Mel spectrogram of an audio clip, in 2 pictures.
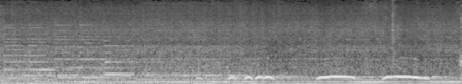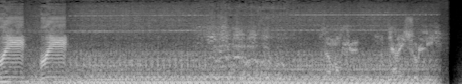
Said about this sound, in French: Je dirais un canard, une chouette. Un canard. Un hibou. Une chouette, une chouette hibou. Je prends les deux.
